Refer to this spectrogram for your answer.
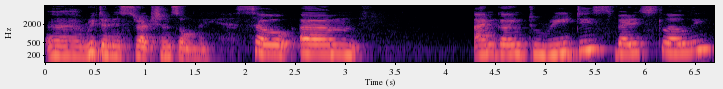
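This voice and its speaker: Very slowly, a woman with a fairly high pitch and a dark, mellow tone speaks with ordinary pitch variation on a very clean recording with a silent background. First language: Portuguese. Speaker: knitting videocaster. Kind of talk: tutorial. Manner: halting, with fillers.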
